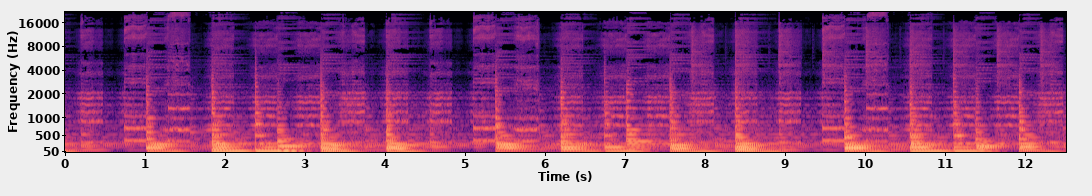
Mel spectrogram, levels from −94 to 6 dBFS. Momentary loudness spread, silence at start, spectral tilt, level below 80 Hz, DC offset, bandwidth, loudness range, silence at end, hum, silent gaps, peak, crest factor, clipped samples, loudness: 12 LU; 0 s; -7 dB/octave; -24 dBFS; under 0.1%; over 20 kHz; 2 LU; 0 s; none; none; -2 dBFS; 16 dB; under 0.1%; -18 LUFS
